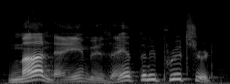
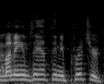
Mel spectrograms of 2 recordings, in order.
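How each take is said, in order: First: It is said in a low-pitched voice. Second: It is said in a polished announcer voice. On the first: "a low voice" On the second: "a radio voice"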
